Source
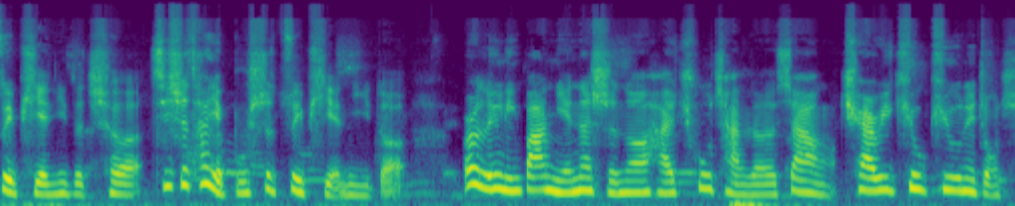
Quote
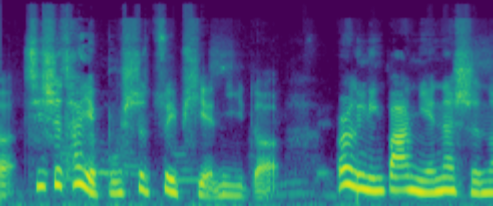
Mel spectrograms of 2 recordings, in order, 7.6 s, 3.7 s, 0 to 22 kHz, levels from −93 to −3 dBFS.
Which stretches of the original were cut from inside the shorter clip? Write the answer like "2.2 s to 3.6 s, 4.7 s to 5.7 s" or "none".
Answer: 3.6 s to 3.7 s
